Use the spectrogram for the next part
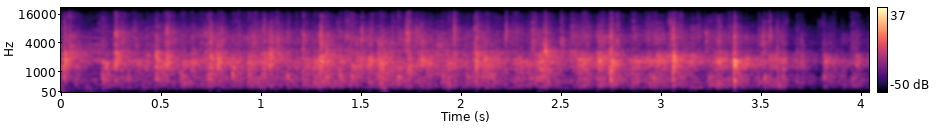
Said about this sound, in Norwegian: Gi ham en god applaus.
